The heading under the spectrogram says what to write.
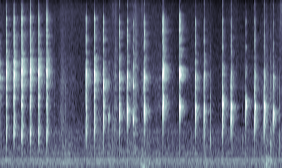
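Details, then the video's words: A white pet Indian ringneck (rose-ringed parakeet) that loves playing with children gives quick runs of sharp, clipped squawks, about six notes a second, with brief pauses, over a faint indoor hum. "White Indian ringneck making beautiful noises"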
